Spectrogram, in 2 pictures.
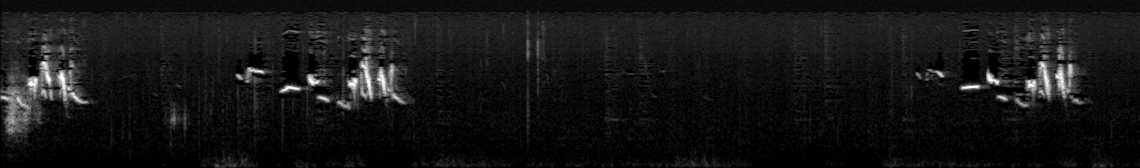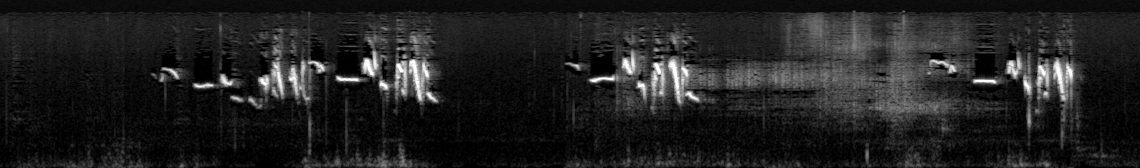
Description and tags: A very clean recording of a sweet sounding chirping bird. Recorded in St. Augustine, Florida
